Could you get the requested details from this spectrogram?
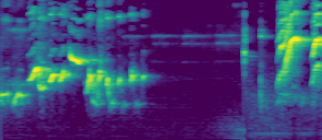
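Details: White-rumped shama song played as a lure to trigger another shama's complete repertoire. Varied chattering and whistled notes jump between pitches, pause, then resume with sharp high squeaky notes.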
